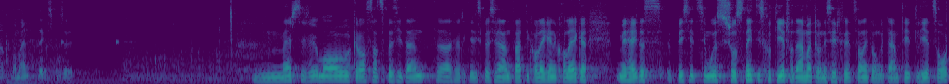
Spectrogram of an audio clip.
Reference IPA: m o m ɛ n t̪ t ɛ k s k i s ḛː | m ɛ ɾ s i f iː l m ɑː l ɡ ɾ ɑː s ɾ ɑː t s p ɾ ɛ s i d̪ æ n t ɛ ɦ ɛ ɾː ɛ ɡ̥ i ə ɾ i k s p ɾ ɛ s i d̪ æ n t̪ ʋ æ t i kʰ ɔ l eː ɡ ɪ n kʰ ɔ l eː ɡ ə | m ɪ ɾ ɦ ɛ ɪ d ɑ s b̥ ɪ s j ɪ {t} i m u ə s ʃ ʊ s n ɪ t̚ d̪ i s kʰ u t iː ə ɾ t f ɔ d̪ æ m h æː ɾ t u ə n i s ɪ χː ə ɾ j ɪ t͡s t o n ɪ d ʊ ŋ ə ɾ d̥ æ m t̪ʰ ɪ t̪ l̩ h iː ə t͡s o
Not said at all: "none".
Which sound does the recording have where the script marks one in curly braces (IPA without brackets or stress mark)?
t͡s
